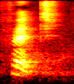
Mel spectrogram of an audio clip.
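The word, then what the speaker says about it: fetch: उच्चारण नहीं होगा बैच एफ ई टी सी एच फेच फेच यहां प भी टी के बाद सी एच आ रहा है फेच का उच्चारण यहां प टी का उच्चारण नहीं होगा इसको हम पढ़ेंगे फैच उसके बाद है विच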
